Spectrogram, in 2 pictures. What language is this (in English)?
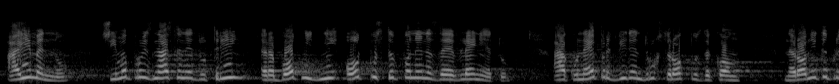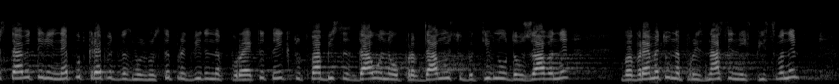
Bulgarian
